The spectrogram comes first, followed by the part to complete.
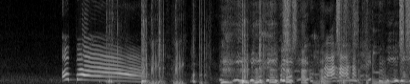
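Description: Cartoon sound effects of spades digging sand: a quick run of short scratchy scraping strokes. It comes after a falling whistle-like tone, and music or giggling comes in about halfway.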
